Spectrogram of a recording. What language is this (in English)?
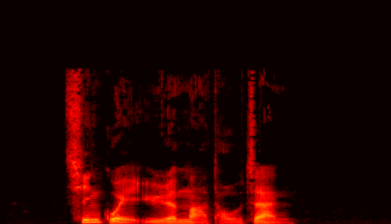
Chinese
